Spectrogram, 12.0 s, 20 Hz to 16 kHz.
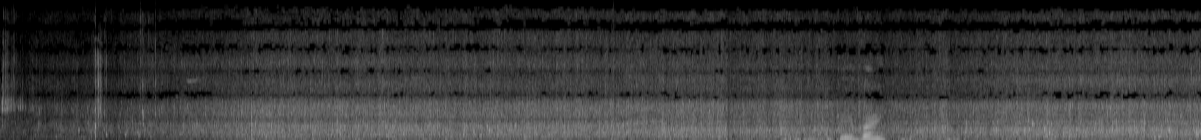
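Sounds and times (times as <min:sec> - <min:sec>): rushing water: 0:00.0 - 0:12.0.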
